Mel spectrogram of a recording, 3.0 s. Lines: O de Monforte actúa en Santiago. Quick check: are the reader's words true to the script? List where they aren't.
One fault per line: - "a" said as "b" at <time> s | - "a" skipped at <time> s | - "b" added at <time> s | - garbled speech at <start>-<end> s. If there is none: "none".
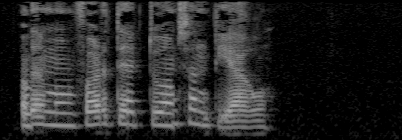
none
